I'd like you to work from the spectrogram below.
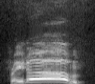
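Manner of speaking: huge high roaring shout of Freedom; Braveheart battle cry. Retold or imitated. Imitating Braveheart's war cry for his listeners. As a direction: bellow it like a rallying war cry.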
